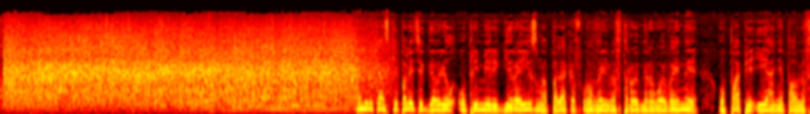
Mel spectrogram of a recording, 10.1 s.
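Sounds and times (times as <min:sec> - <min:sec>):
applause ovation from students: 0:00.0 - 0:05.0
speech: 0:04.4 - 0:10.1.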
